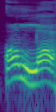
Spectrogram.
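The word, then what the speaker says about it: الله: Allah. Allah. Gimana? Allah. O kan bukan A kan. Allah. Anda enggak bacanya A. O.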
